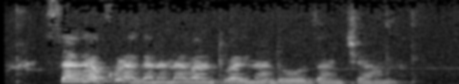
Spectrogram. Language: Ganda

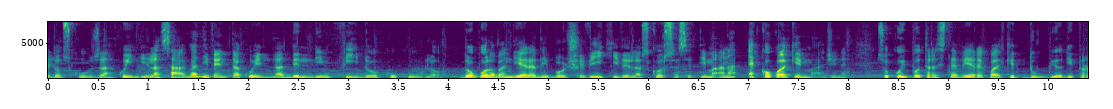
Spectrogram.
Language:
Italian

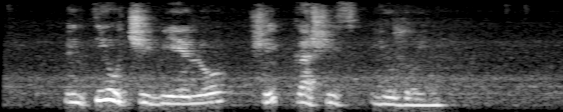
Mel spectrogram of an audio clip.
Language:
Esperanto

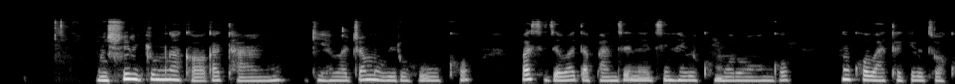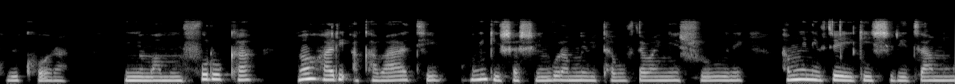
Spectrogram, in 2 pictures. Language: Rundi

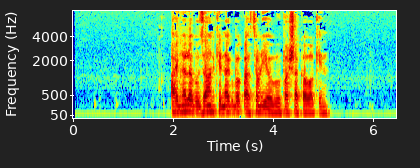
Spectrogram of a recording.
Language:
Ormuri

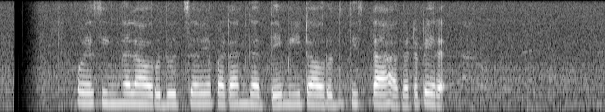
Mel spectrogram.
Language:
Sinhala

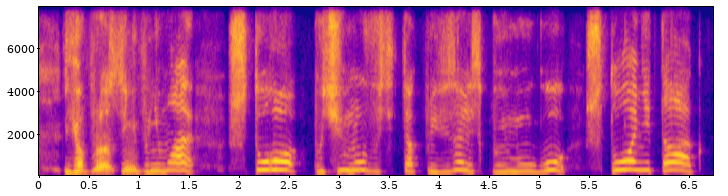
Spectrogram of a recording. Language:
Russian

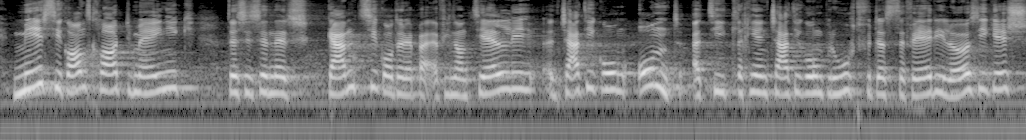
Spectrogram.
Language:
Swiss German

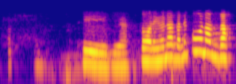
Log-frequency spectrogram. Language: Punjabi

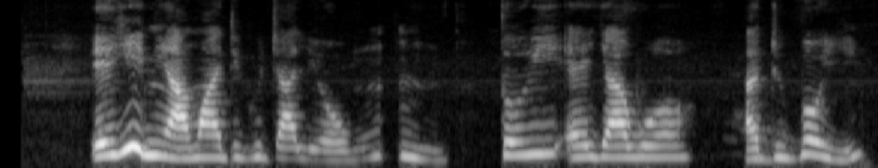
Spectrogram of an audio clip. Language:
Yoruba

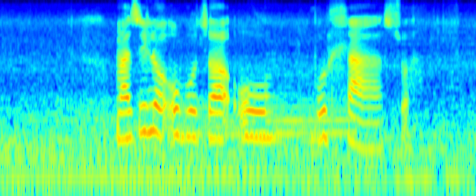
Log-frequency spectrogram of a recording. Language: Southern Sotho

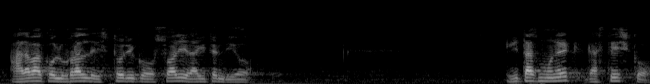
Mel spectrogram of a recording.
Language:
Basque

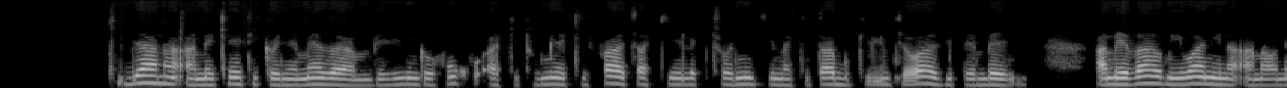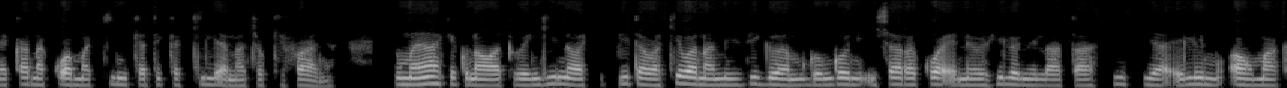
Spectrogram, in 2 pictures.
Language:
Swahili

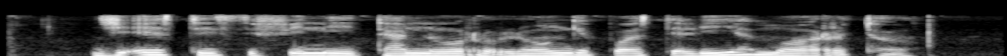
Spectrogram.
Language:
Esperanto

